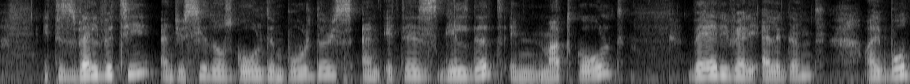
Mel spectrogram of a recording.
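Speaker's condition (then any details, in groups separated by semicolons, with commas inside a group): No condition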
